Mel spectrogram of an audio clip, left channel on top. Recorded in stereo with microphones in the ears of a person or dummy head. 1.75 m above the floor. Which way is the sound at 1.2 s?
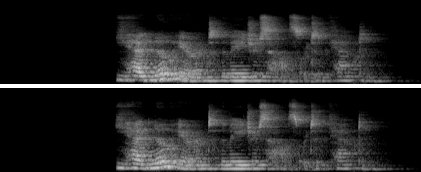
40° right (ahead or behind).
